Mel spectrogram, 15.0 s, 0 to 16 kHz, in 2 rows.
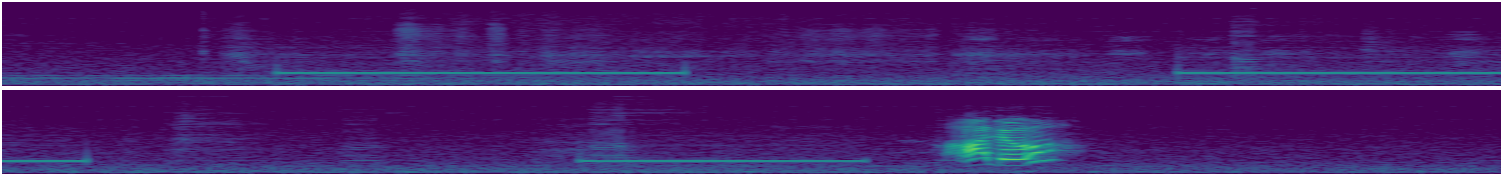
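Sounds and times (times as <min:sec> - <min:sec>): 
telephone ring tone before a call is answered: 0:01.1 - 0:03.5, 0:05.9 - 0:07.9, 0:10.4 - 0:11.8
speech: 0:12.4 - 0:12.8.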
